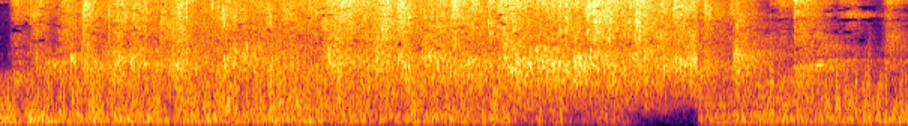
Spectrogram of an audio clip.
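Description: Audience applauding: a dense patter of hand claps that starts suddenly and dies away near the end.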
